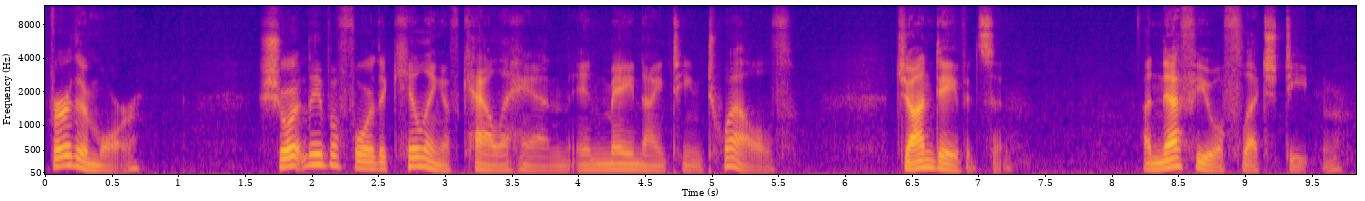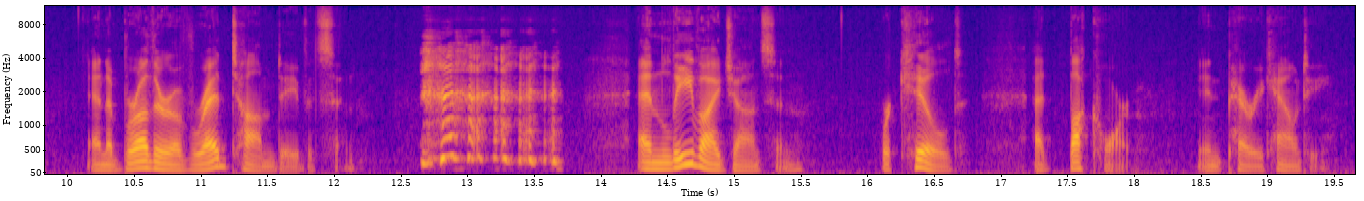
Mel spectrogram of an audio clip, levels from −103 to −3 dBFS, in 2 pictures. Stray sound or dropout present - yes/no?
yes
